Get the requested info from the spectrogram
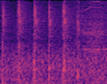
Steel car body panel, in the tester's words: that sounds like metal. So that's a good thing.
